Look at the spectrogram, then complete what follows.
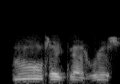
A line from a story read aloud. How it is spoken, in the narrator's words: Shamgar mutters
